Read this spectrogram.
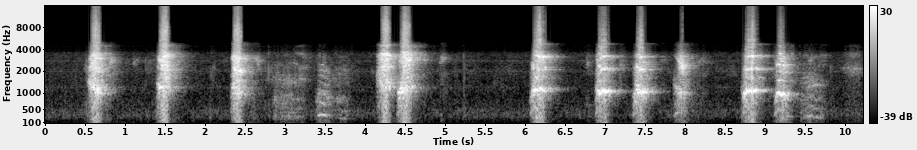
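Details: Buddy, a male dog, barking at his toy indoors, recorded on an Android phone: loud, sharp barks come in pairs and bursts about once a second, with softer muffled sounds between them.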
